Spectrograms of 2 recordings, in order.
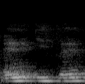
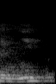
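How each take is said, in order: First: Each letter is said separately, one by one. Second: The letters are run together as one word. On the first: The speaker calls it wrong. "on ne va pas dire" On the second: The speaker calls it right. "mais on va dire"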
